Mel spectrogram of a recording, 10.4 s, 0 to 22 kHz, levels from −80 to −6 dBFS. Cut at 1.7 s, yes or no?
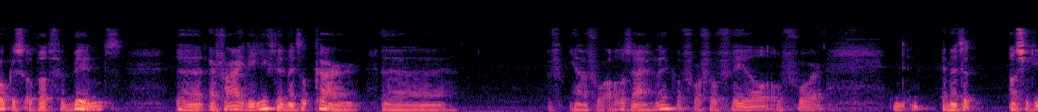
no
